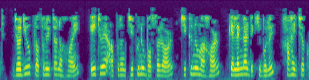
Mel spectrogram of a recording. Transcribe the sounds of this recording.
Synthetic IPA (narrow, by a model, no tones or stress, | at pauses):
tzodiʊpɹɔsolitɔnɔɦɔj | ejtʊɛʔa̰pʊnakzikʊnubɔsɔɹɔɹzikʊnumaɦɔɹkɛlɛndaɹdekʰibɔlojxaɦad͡ʒɔkɔ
